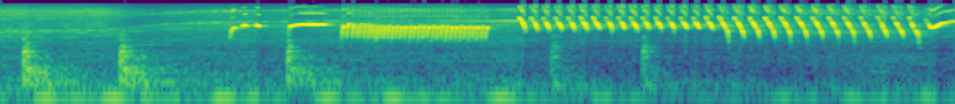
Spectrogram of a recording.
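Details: Indonesian canary's powerful song for training young canaries: a high, bright song with a short buzzy note, then a fast, even trill of ringing notes, about three per second and higher, with faint low thumps underneath.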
